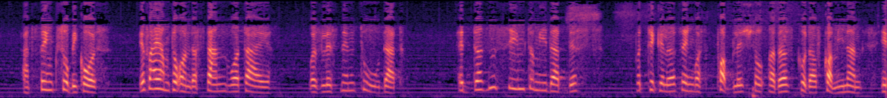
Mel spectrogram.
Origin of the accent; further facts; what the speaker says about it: Saint James, Jamaica; born there; I live in the Waterhole Cookerit area, and I have been living here for past 50 years, and I was born in St. James.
